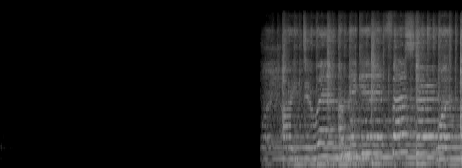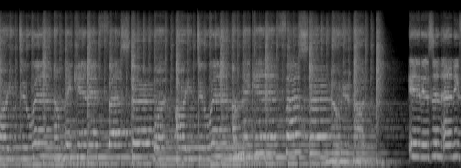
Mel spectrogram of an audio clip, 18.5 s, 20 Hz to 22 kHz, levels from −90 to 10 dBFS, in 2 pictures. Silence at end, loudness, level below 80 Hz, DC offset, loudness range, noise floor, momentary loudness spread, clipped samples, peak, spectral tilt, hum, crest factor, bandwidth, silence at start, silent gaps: 0 s; -28 LUFS; -68 dBFS; under 0.1%; 8 LU; under -90 dBFS; 7 LU; under 0.1%; -8 dBFS; -3 dB/octave; none; 22 dB; 16.5 kHz; 5.25 s; none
